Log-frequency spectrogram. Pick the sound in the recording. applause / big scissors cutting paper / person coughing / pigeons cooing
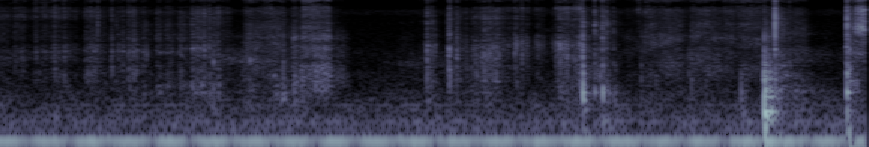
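big scissors cutting paper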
